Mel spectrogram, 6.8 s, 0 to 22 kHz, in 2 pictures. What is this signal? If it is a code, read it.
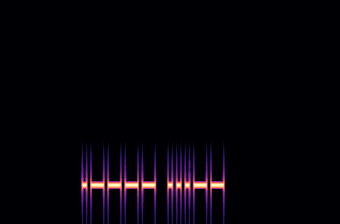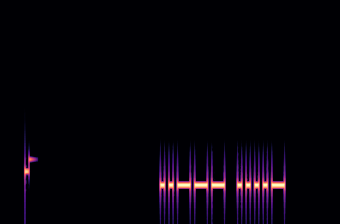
Morse code, heard as a keyed tone, about 28 wpm, 700 Hz. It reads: 13 24
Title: Numbers - 2-Digit 28wpm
